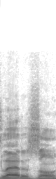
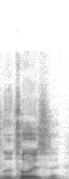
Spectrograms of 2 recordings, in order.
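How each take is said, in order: First: The middle sounds like 'der', as in ladder. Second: The middle sounds like 'toy', as in toy. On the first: This is how the teller first said the name. The speaker calls it wrong. "I said it's Ladder Song" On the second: This is how the name's owner says it. The speaker calls it right. "He said, nah, it's Latoyson"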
